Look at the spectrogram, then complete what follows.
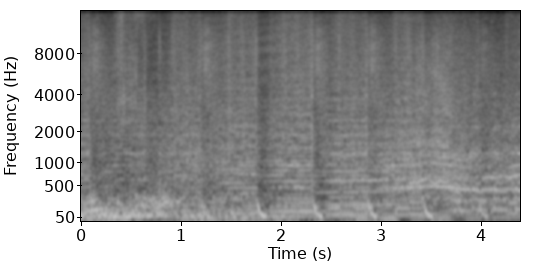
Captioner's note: techno music playing; revving engines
